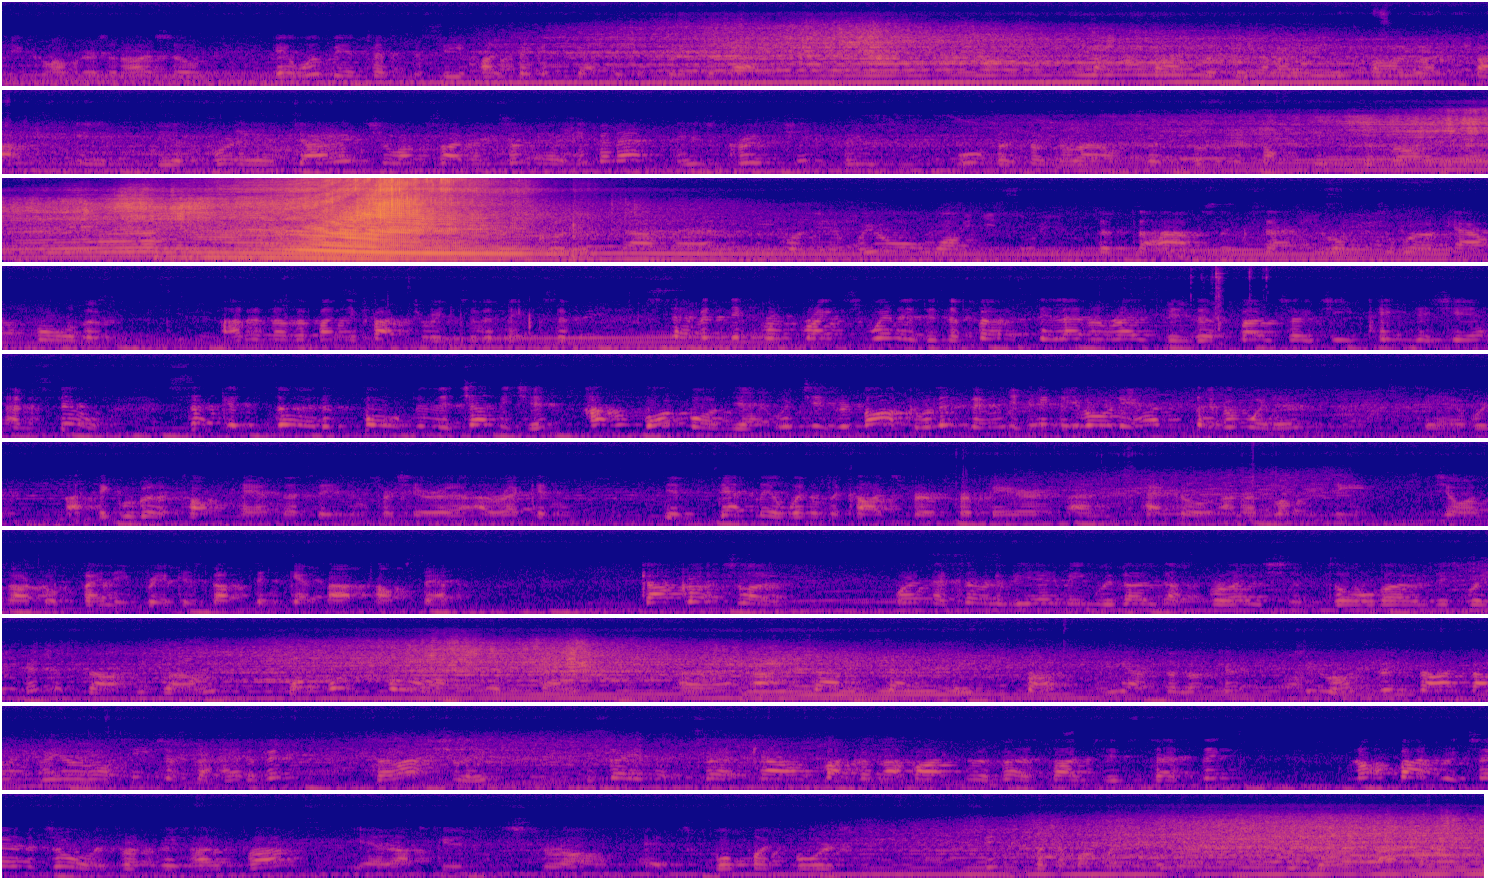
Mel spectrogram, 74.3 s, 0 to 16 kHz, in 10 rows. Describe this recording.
moto grand prix free practice two ... maggotts ... olympus 14 integral mics ...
